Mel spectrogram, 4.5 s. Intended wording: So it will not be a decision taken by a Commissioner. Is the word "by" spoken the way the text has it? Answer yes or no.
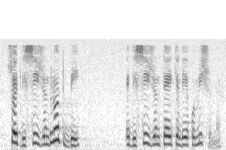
no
